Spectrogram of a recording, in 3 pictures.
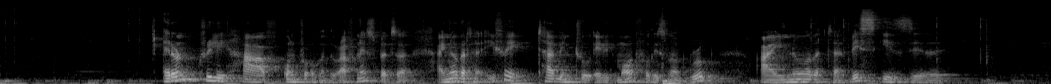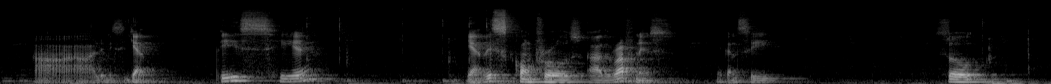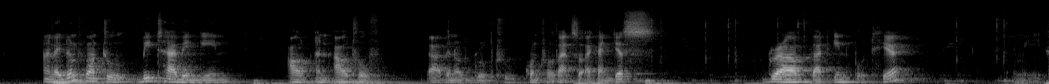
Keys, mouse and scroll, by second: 0.1 click, 2.2 `, 14.5-19.9 drag.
